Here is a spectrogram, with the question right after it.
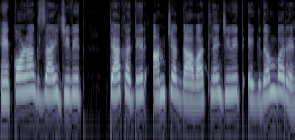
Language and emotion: Goan Konkani, neutral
